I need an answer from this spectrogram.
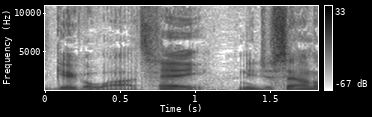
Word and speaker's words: gigawatts: you seen there's a he said jigawatts jigawatts gigawatts through the whole movie it's like 1.21 gigawatts but it's you know it's gigawatts but have you seen this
